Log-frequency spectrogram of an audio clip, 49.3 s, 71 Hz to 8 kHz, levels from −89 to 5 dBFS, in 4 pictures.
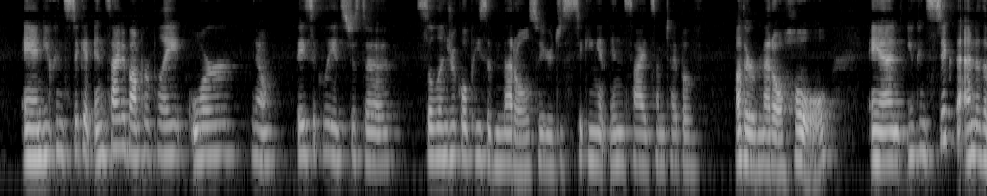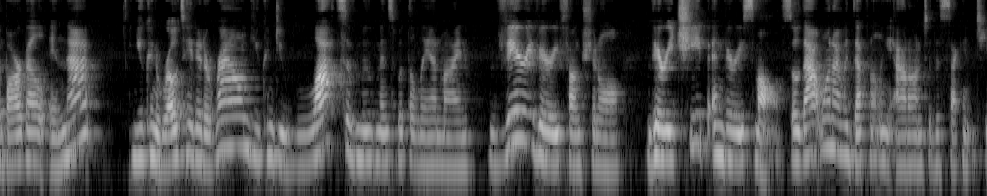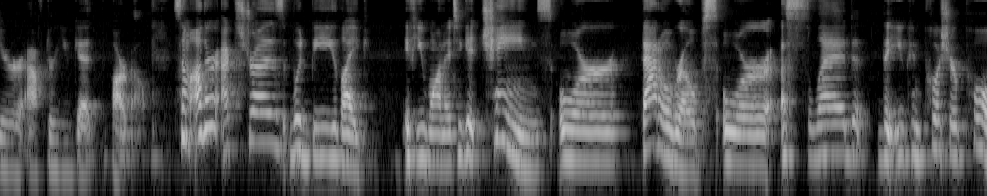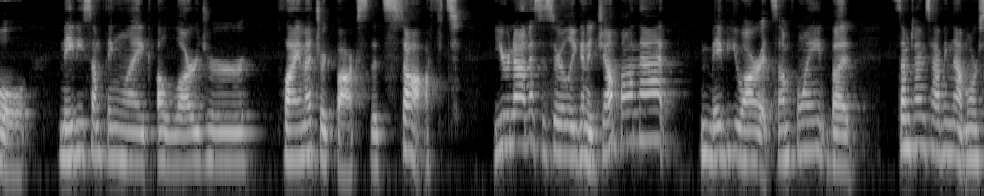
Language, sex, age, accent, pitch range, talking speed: English, female, 30-49, American, 160-205 Hz, 160 wpm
